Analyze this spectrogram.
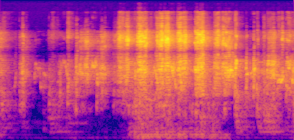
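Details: Budgerigar chatter builds into a dense, buzzy warbling stream of high chirps, accompanied by a rattling low fluttering noise in the middle.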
